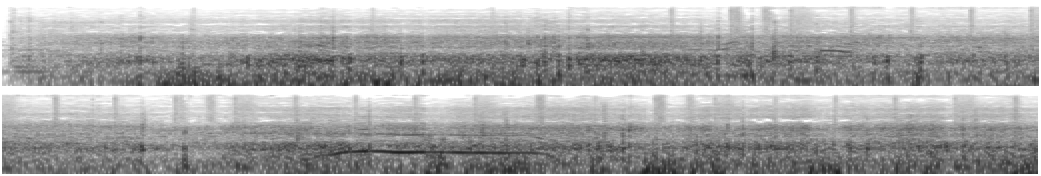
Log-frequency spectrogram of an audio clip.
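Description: Skateboard wheels rolling over concrete: a steady, rough rolling noise that builds over the first second and holds.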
